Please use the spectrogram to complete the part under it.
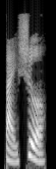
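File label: "摆设", Mandarin Chinese; chinese flashcards; hsk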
